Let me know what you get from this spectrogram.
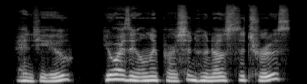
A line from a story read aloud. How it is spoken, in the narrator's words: she gasped in his ear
